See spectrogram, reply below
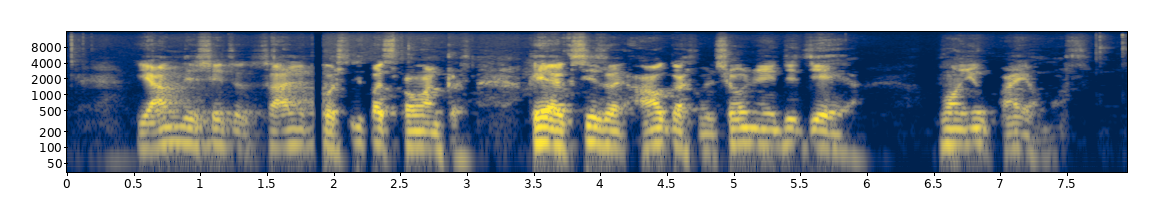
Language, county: Lithuanian, Klaipėda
